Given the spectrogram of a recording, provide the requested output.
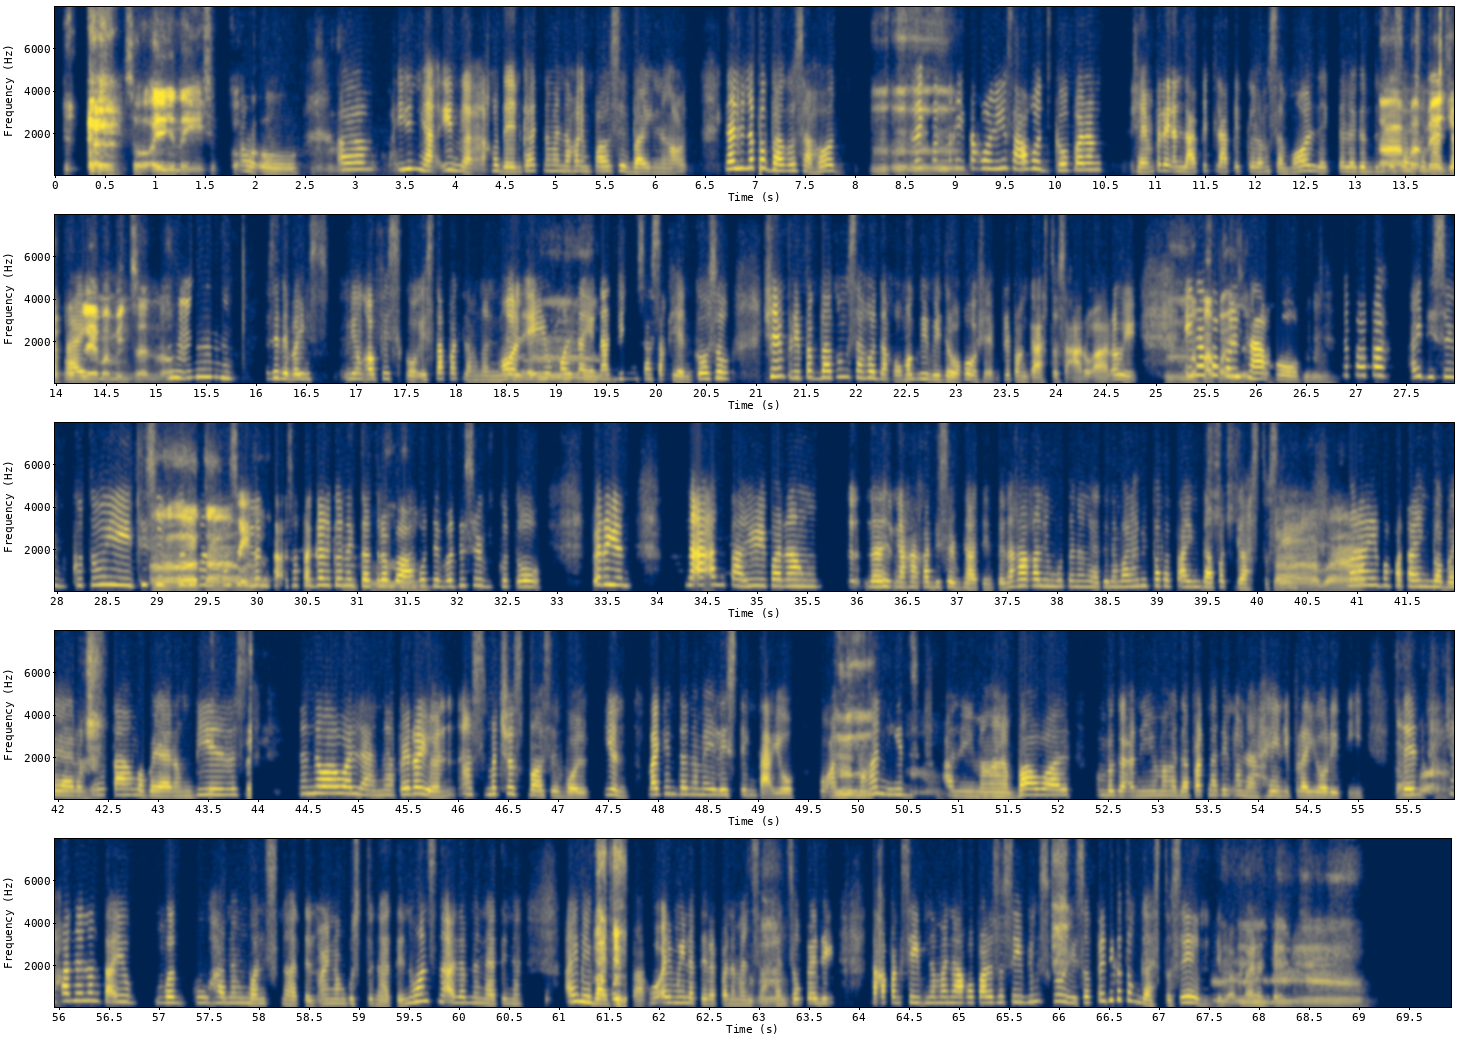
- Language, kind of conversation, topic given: Filipino, unstructured, Ano ang mga simpleng paraan para makatipid ng pera araw-araw?
- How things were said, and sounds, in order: throat clearing; in English: "impulsive buying"; tapping; drawn out: "Mhm"; other background noise; static; background speech; in English: "as much as possible"; distorted speech; drawn out: "Mm"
